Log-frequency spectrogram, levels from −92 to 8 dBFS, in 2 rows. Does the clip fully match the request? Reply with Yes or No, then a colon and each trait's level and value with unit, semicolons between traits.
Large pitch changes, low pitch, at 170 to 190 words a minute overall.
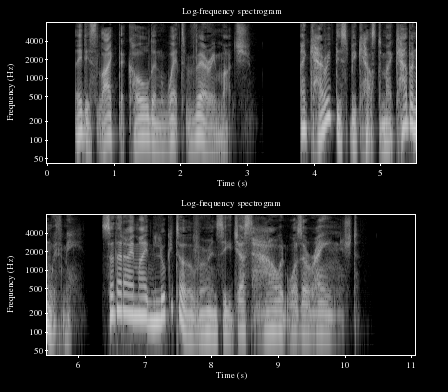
Yes: wide, 8.9 semitones; low, 110 Hz; average, 175 wpm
